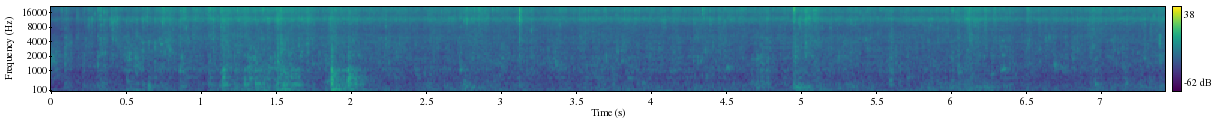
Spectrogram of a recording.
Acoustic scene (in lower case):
kitchen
